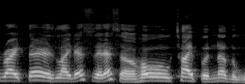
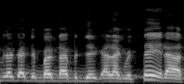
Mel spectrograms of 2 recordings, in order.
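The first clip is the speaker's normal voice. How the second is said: put-on, mock stuttering. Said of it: "his old stuttering".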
